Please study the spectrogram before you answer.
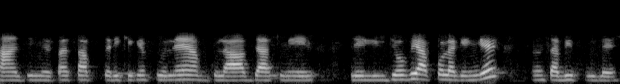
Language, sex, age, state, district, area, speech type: Hindi, female, 30-45, Madhya Pradesh, Harda, urban, conversation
